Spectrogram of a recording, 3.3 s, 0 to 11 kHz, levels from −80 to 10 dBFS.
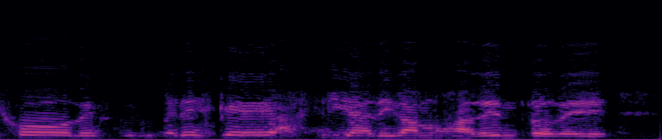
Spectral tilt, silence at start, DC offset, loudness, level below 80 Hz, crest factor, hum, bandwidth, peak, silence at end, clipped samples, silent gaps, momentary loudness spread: -3.5 dB/octave; 0 s; 0.5%; -38 LUFS; -68 dBFS; 16 dB; none; 8.4 kHz; -22 dBFS; 0.1 s; under 0.1%; none; 7 LU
